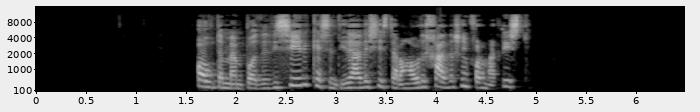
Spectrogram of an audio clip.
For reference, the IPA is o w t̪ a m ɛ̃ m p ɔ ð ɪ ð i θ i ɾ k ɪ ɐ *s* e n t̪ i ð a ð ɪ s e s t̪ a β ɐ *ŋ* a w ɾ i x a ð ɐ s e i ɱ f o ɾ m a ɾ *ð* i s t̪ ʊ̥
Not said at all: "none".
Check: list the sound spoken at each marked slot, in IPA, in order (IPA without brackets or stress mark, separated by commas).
s, ŋ, ð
